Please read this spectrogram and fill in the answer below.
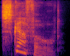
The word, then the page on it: scaffold: British English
